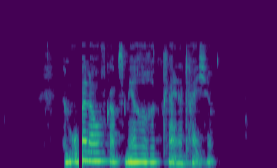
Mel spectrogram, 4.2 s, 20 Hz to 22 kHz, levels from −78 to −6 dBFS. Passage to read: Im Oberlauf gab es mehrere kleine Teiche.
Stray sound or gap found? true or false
true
